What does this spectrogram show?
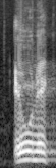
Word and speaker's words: unique: and unique position here you will see the existence of you II and you they're basically vowels but their pronunciation is not the vowel here because you are pronouncing at University European and unique that is you we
